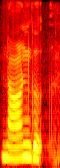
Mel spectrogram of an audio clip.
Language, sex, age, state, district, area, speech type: Tamil, female, 30-45, Tamil Nadu, Tiruvannamalai, urban, read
